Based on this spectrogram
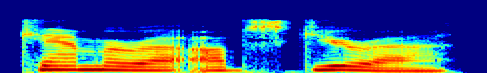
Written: camera obscura

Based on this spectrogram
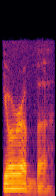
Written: Yoruba

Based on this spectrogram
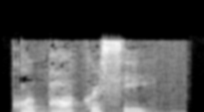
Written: corpocracy

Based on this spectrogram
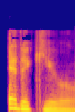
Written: edicule

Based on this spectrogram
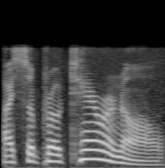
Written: isoproterenol

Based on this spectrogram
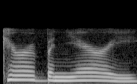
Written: carabinieri

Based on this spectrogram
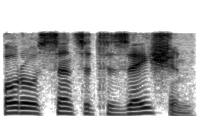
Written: photosensitization

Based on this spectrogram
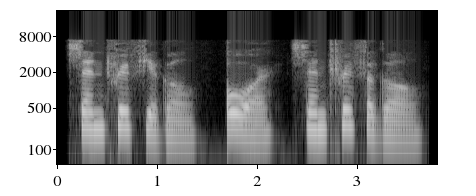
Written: centrifugality

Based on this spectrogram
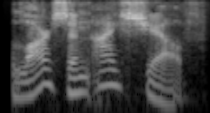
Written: Larsen Ice Shelf

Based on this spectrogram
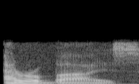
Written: Arabize

